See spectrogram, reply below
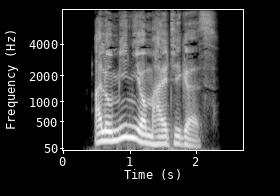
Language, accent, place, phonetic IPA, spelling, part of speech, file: German, Germany, Berlin, [aluˈmiːni̯ʊmˌhaltɪɡəs], aluminiumhaltiges, adjective, De-aluminiumhaltiges.ogg
- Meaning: strong/mixed nominative/accusative neuter singular of aluminiumhaltig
